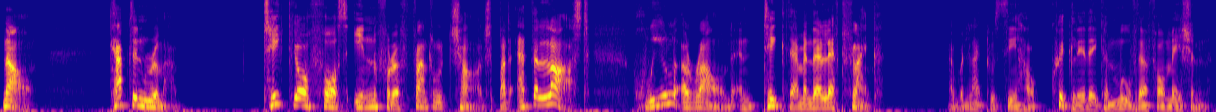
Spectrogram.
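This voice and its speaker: A man's voice: medium pitch, big pitch swings, measured pace, fairly bright tone, no room sound, studio quality, voice pushed up. A man reading a novel aloud, voicing a stern noble duke who gives clipped, authoritative orders. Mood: commanding. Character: stern noble male duke, cold and commanding. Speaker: duke commanding an army.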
